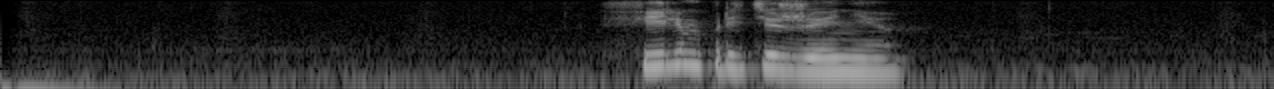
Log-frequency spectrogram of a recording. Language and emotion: Russian, neutral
